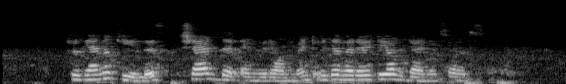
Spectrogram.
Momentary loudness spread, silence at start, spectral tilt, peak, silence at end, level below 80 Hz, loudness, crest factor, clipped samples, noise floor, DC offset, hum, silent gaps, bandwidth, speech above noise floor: 12 LU; 0.7 s; -7 dB/octave; -2 dBFS; 0.5 s; -40 dBFS; -19 LUFS; 16 dB; under 0.1%; -50 dBFS; under 0.1%; none; none; 7 kHz; 32 dB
